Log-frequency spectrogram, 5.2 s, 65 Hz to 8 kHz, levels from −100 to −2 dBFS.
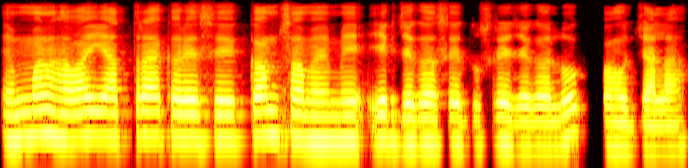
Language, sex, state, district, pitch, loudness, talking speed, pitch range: Bhojpuri, male, Uttar Pradesh, Varanasi, 150 Hz, -15 LUFS, 185 wpm, 135-160 Hz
